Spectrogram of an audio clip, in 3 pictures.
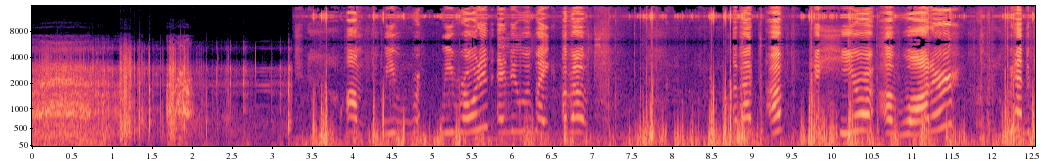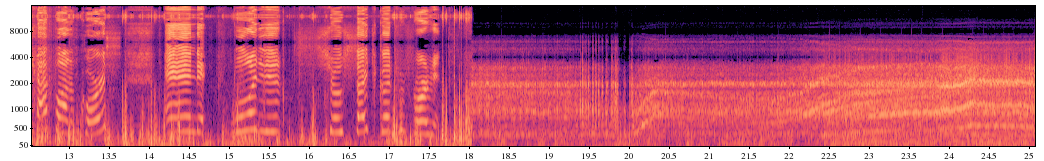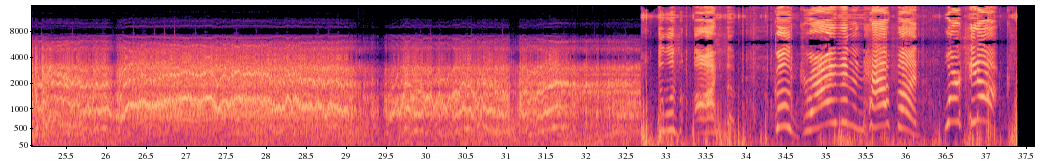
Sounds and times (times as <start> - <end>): Speech: 4.0 - 7.0, 8.8 - 11.6, 14.2 - 17.6, 33.0 - 37.2.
